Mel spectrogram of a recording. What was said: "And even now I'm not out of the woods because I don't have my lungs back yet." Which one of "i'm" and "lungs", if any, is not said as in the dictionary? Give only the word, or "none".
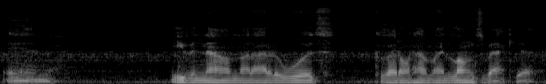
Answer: none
